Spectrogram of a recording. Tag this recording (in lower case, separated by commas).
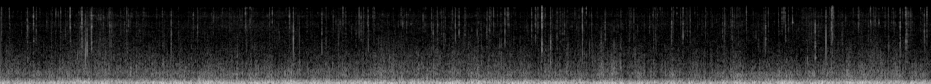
fire crackling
